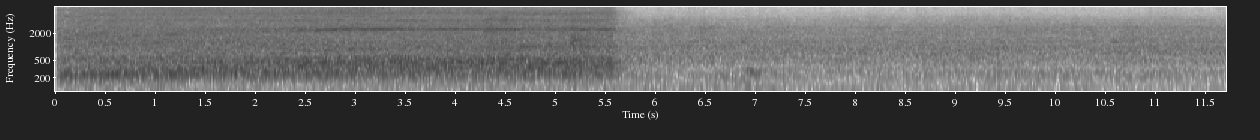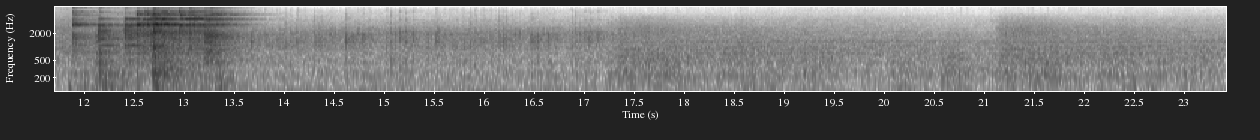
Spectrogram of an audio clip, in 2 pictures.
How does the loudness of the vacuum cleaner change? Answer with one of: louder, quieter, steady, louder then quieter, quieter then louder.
steady.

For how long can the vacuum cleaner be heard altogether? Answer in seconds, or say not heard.
6 s.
